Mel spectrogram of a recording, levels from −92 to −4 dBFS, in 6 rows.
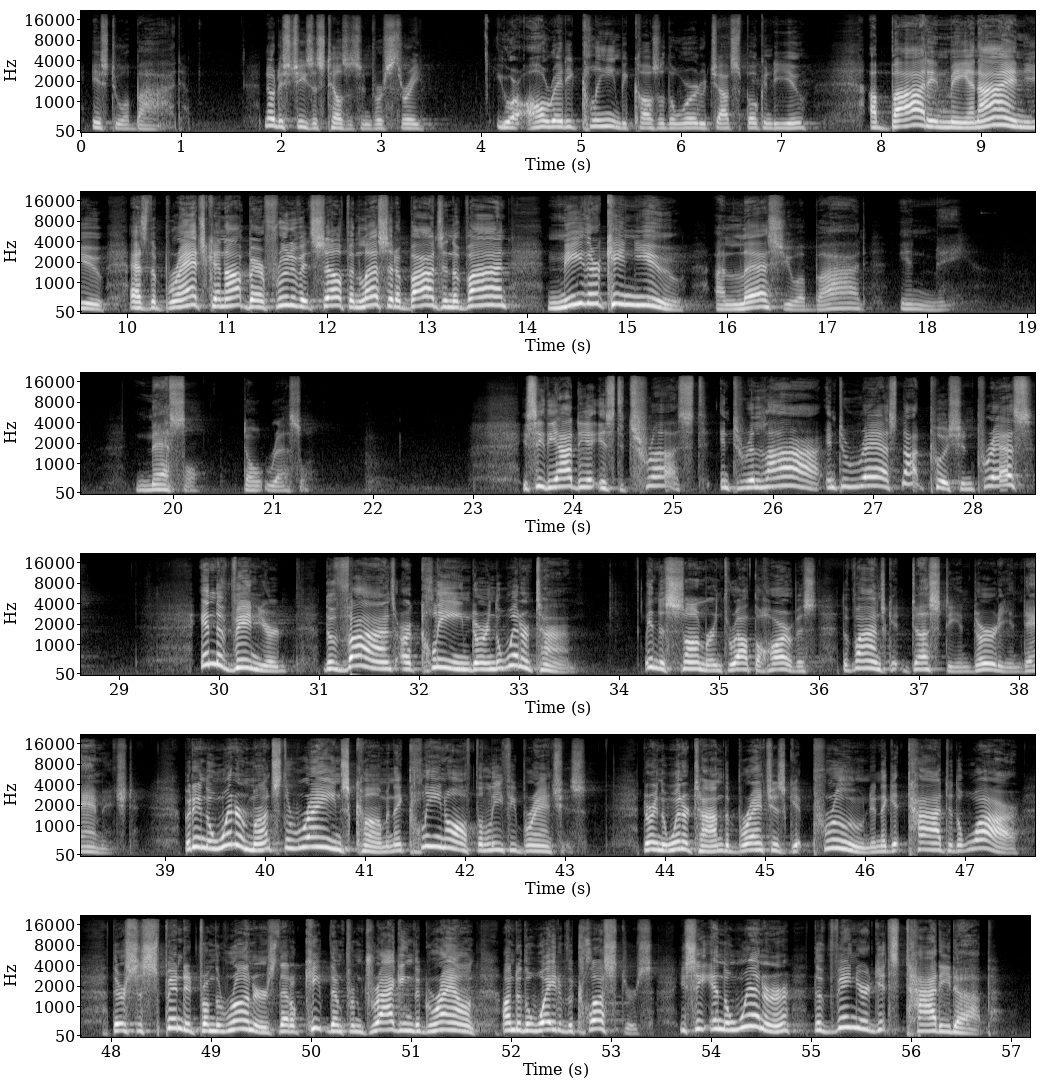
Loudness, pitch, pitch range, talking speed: -18 LUFS, 205 Hz, 160-250 Hz, 160 wpm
